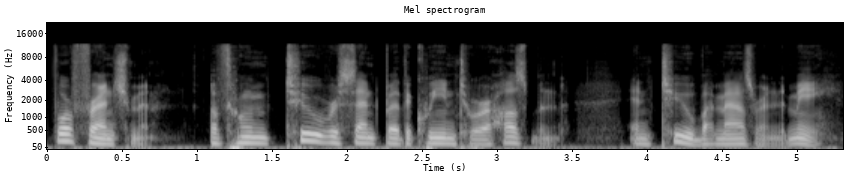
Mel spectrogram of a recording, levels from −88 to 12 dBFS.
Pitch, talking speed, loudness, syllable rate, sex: 135 Hz, 225 wpm, -19 LUFS, 5.5 syllables/s, male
